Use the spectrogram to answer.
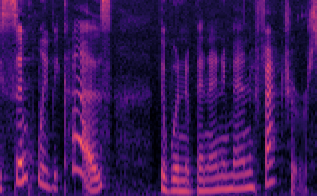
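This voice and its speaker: On a very clean recording with a silent background, a woman speaks at a fairly quick pace with very wide pitch swings. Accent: Texan. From Texas (Friendswood, Houston area). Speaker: former state legislator and gun rights advocate. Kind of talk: interview. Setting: studio.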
